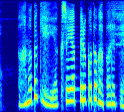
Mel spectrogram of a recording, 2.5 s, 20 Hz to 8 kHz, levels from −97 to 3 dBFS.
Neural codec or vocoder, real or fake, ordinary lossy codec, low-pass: none; real; none; none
